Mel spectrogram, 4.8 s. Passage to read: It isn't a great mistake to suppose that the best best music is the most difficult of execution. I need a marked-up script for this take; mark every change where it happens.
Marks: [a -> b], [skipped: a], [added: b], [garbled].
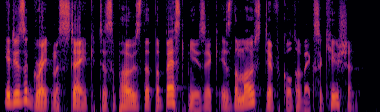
It [isn't -> is] a great mistake to suppose that the best [skipped: best] music is the most difficult of execution.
